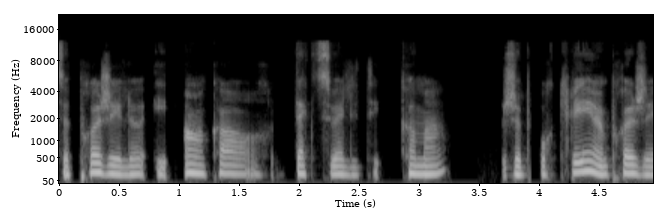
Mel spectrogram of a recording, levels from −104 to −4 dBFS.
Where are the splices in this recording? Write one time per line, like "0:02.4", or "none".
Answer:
0:03.9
